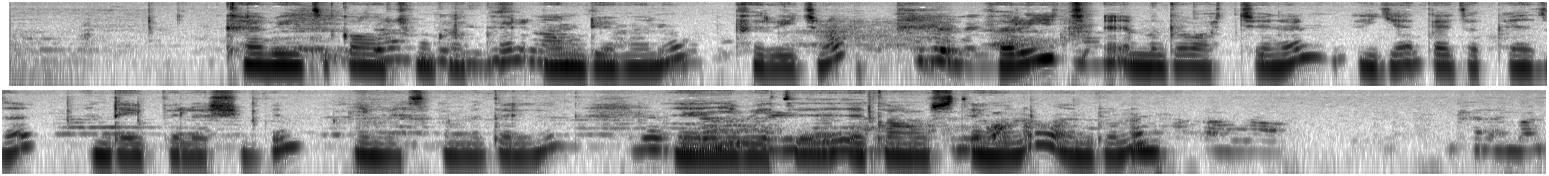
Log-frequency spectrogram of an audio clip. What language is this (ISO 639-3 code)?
amh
